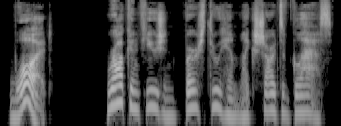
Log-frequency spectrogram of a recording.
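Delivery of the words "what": louder, cutting demand; sharp angry what. A narrator's reading. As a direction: bite off the word in anger. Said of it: "death glare".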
